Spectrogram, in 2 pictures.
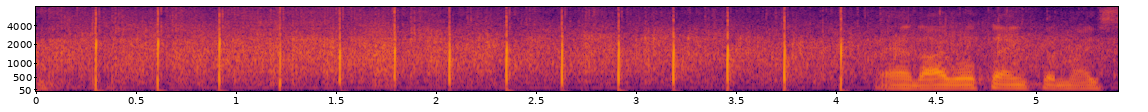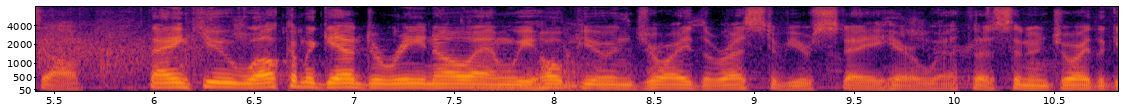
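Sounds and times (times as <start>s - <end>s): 
audience applause for panelists: 0.0s - 6.4s
speech: 4.2s - 10.8s.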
